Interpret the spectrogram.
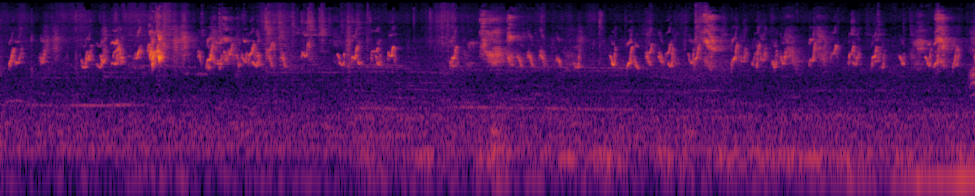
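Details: Baby chickens playing on a roof, rows of short high chirps repeated rapidly by several birds, a brief louder peep early on, and low background noise rising at the end.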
